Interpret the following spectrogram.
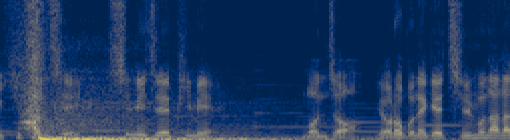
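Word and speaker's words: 清水: 우리는이 환자들을 조일립 청수라고 읽지만 일본에서는 아사이 히타치 시미즈라고 발음하죠.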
